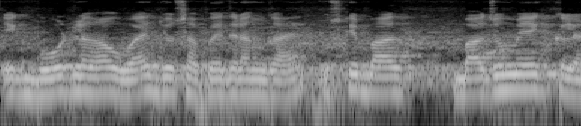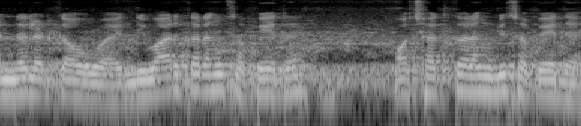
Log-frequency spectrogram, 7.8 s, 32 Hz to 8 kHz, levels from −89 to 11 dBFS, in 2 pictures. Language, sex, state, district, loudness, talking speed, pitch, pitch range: Hindi, male, Chhattisgarh, Raigarh, -18 LUFS, 240 wpm, 130 Hz, 125-145 Hz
